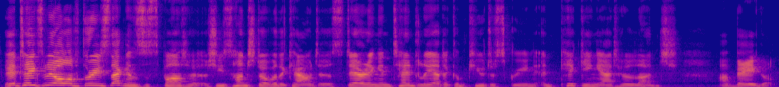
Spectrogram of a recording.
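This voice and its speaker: Reading from a novel, this woman speaks briskly in a fairly low, expressive voice that sounds bright and forceful. Her interruptions are offhand and scornful, packed with profanity and sarcastic exasperation.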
